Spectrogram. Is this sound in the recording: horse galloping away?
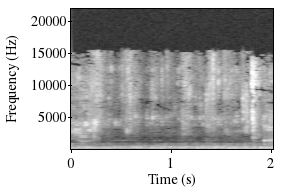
no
